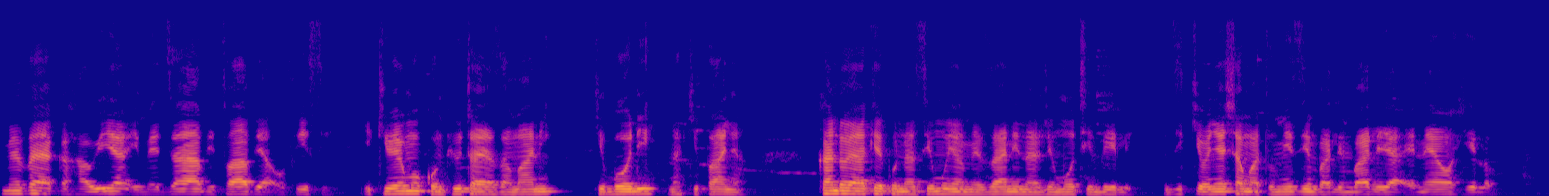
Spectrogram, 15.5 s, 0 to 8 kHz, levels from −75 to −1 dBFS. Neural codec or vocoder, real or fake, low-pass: none; real; 7.2 kHz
